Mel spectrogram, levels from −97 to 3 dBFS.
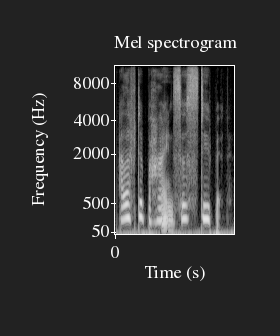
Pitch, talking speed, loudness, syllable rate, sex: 220 Hz, 200 wpm, -18 LUFS, 5.2 syllables/s, female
